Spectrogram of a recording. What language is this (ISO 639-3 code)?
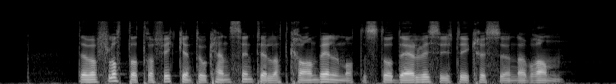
nor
